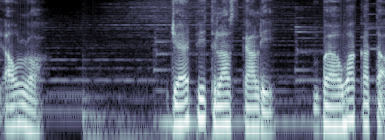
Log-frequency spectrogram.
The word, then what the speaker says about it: Allah: Dan dalam pengucapannya, bunyi ilulu tak terdengar dan menjadi Allah.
